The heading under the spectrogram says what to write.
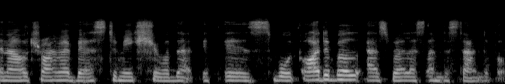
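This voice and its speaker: Somewhat breathy and fairly slow, a woman speaks with fairly even intonation in a dry, close sound with no echo. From India. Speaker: professor. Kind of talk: lecture.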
